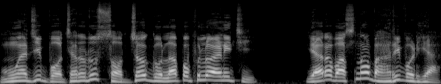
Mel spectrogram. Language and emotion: Odia, happy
